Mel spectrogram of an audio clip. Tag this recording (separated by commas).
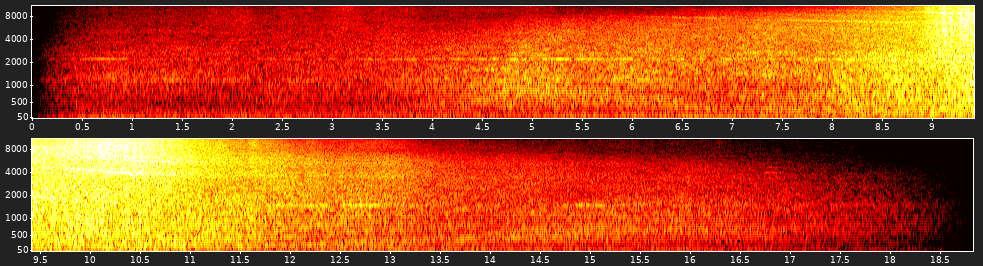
Aircraft, Vehicle, Fixed-wing aircraft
